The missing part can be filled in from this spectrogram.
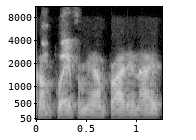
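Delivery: ordinary talk, nothing marked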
